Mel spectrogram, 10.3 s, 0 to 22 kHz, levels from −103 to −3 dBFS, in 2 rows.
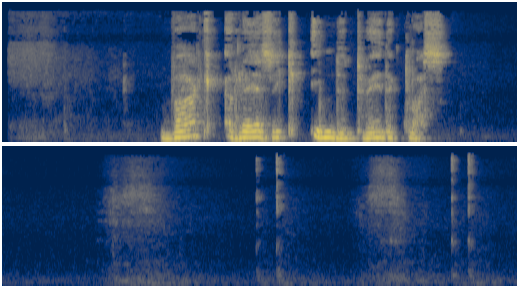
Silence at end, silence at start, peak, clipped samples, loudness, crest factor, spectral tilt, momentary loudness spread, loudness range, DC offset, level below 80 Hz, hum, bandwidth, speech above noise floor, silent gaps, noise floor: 0.45 s; 1.6 s; -8 dBFS; under 0.1%; -25 LUFS; 22 dB; -5 dB/octave; 24 LU; 23 LU; under 0.1%; -60 dBFS; none; 16.5 kHz; 57 dB; none; -82 dBFS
